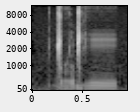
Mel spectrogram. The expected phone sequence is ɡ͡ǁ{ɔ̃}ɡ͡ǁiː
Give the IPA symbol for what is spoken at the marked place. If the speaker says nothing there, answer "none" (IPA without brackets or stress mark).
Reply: ɔ̃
